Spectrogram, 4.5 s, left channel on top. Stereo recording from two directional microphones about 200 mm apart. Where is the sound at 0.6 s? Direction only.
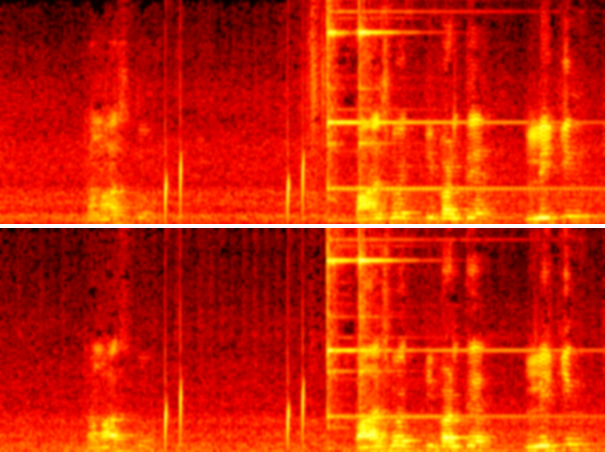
45° right (ahead or behind).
